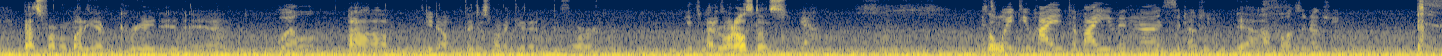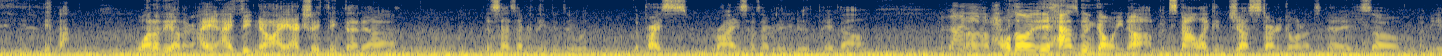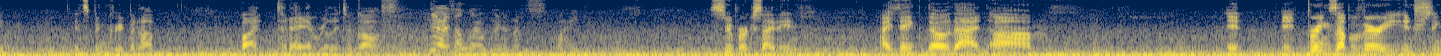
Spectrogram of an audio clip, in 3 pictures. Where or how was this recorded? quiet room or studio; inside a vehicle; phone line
inside a vehicle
